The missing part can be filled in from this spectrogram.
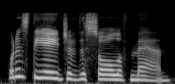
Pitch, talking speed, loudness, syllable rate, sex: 240 Hz, 310 wpm, -18 LUFS, 6.3 syllables/s, female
